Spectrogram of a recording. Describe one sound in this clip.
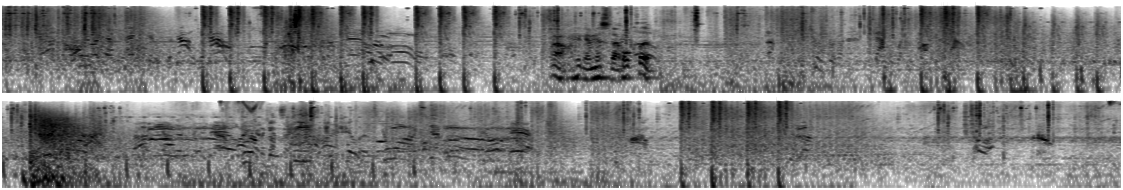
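Rifle shots crack again and again.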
